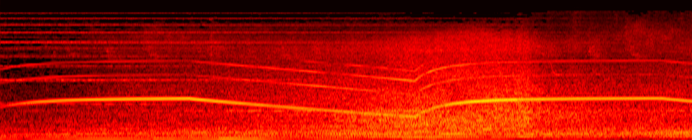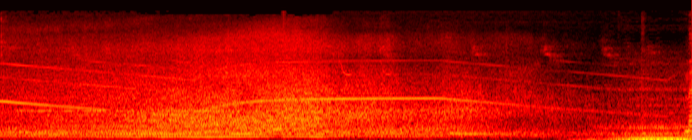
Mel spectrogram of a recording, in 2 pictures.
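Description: A wailing siren rises and falls in long, slow sweeps, loud and steady throughout with a low engine rumble underneath.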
